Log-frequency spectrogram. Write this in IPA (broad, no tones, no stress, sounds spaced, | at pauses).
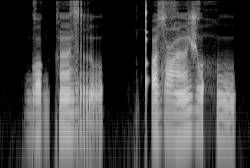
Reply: ɡ ɔ ɡ k ɐ̃ z r o̰ | qʼ u z ʕ ɐ̃ ʒ o h u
